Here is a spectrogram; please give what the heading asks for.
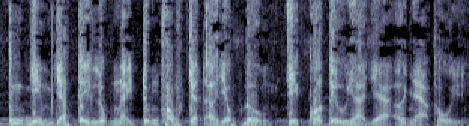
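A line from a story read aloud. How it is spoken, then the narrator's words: Frightened shouting in unison. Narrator (Vietnamese): Bọn sai dịch sợ hãi đồng thanh la lên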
